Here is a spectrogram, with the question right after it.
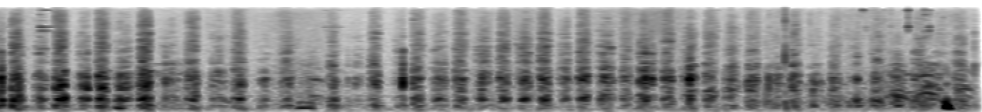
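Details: Quick, even panting from Marley, a male bullmastiff crossed with a bull terrier, tired out after running a mile in hot weather: dense breathy huffs at about three per second with no other sounds.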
